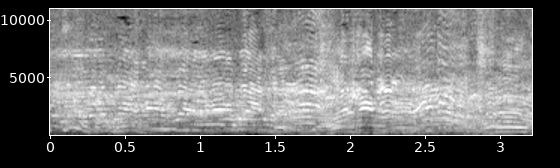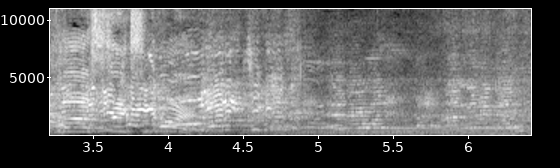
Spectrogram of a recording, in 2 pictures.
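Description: Overlapping chatter of several people talking at once, with a low steady rumble coming in near the end.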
